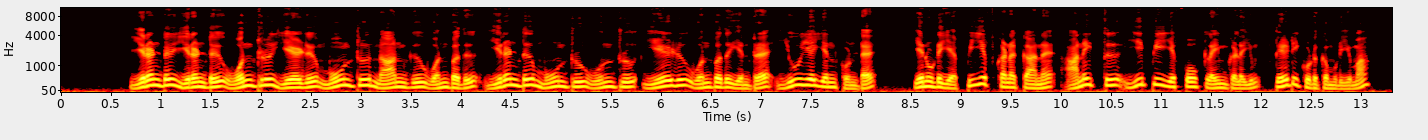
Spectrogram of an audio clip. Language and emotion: Tamil, neutral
